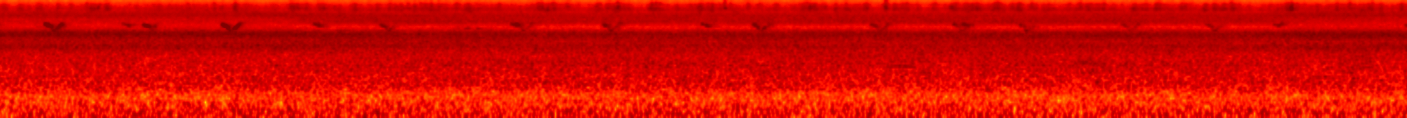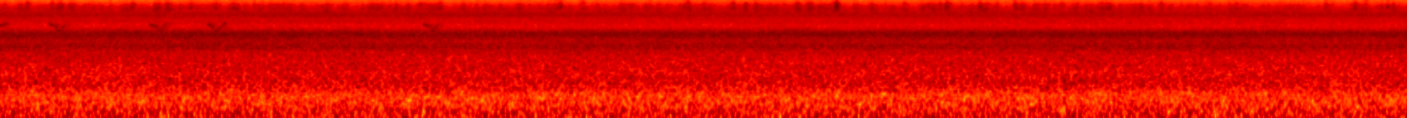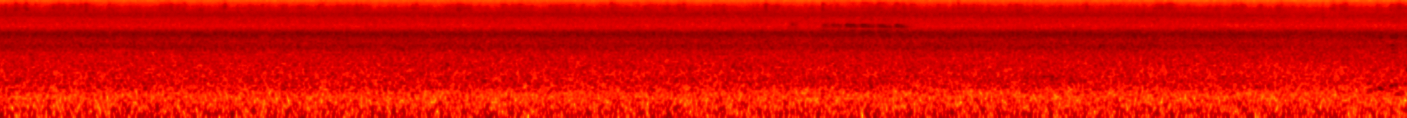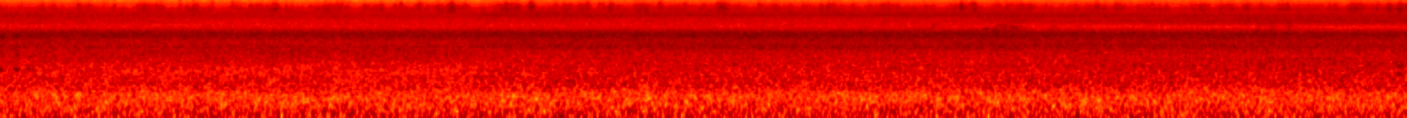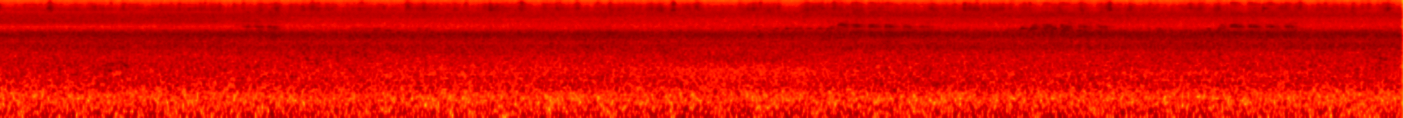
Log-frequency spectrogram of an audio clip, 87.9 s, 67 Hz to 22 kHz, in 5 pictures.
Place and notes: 燦光寮遺跡, 雙溪區新北市 - Ancient ruins
In the mountains, Stream sound, Ancient ruins, the ancient trail
Sonu PCM D100 XY
New Taipei City, Taiwan, 5 November 2018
